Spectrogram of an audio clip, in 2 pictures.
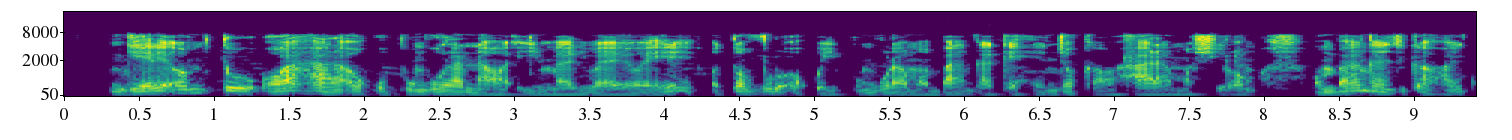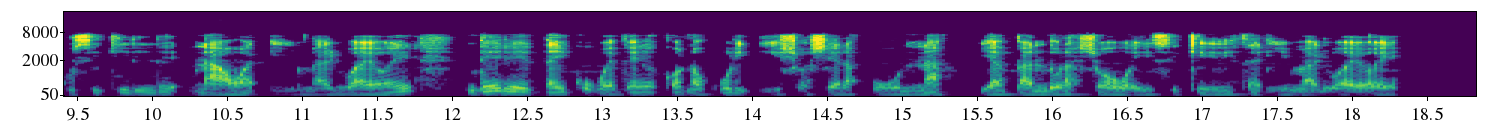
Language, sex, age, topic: Oshiwambo, male, 18-24, finance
